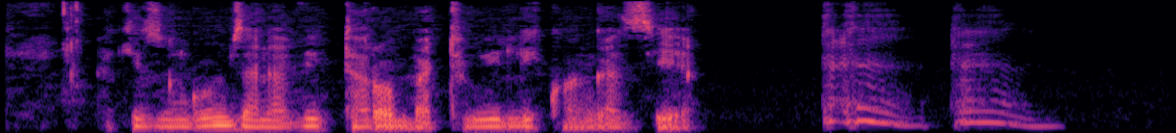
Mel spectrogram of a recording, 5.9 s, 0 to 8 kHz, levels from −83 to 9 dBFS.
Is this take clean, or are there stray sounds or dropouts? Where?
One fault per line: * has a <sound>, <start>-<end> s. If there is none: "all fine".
* has a throat clearing, 4.1-5.3 s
